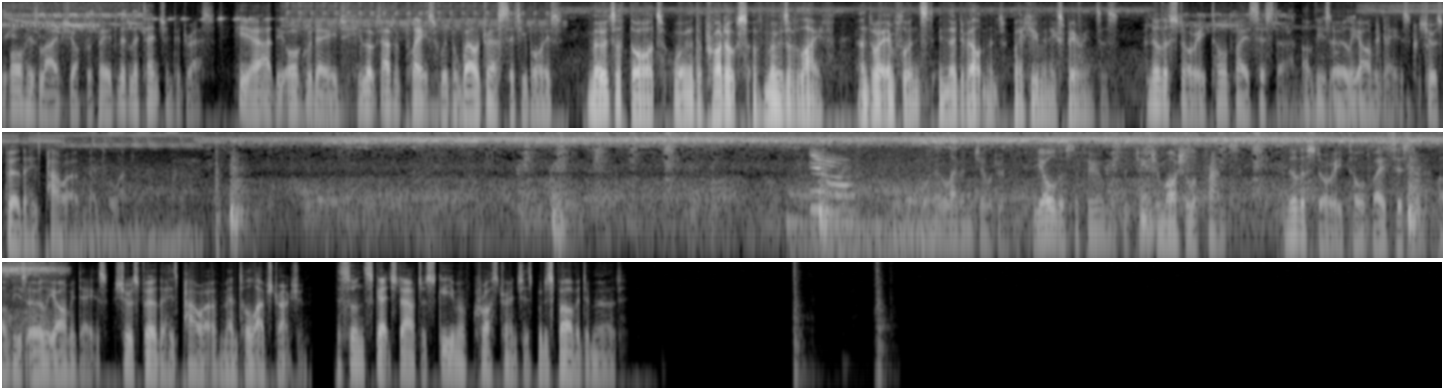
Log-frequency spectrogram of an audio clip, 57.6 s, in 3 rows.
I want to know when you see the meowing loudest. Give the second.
30 s.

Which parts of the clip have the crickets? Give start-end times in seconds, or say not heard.
0.0-39.4.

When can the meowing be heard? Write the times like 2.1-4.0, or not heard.
29.6-31.7.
